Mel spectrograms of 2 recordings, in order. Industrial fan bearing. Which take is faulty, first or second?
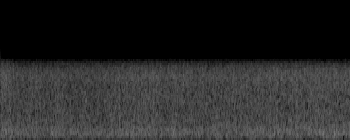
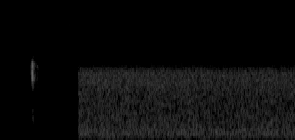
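first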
